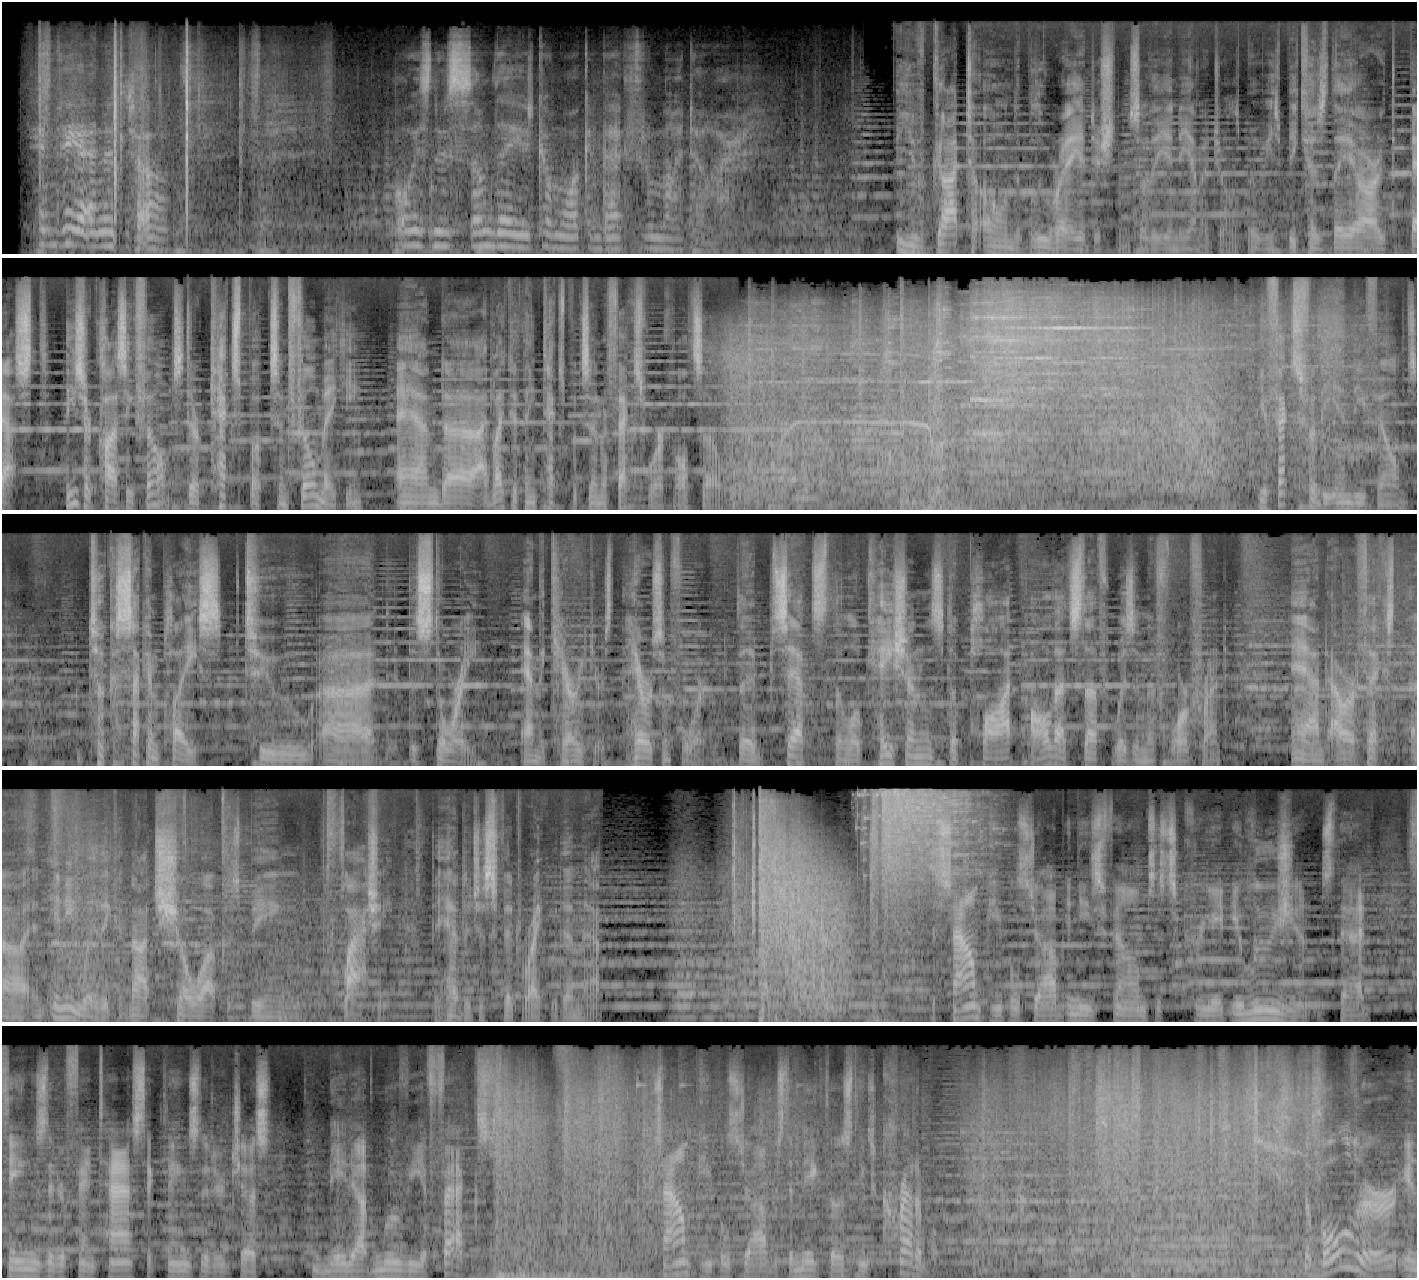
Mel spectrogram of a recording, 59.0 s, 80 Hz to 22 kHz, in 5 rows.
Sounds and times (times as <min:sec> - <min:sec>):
Music: 0:00.1 - 0:58.9
Speech: 0:07.5 - 0:17.8, 0:24.2 - 0:40.4, 0:43.2 - 0:51.3, 0:52.6 - 0:55.0, 0:58.0 - 0:58.9.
